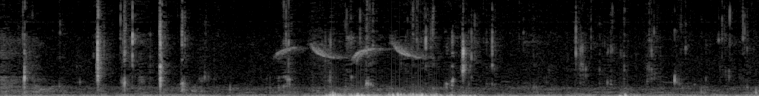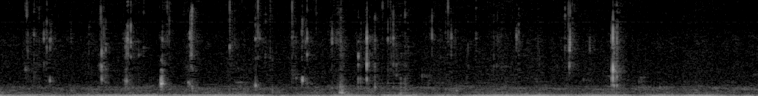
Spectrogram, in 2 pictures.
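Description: Close-up chewing of a mouthful of chocolate Easter egg, with many small sharp mouth clicks. A brief low rumble comes about two and a half seconds in, and a steady low hum runs under the later part.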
